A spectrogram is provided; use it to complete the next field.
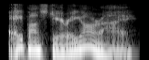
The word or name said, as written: a posteriori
